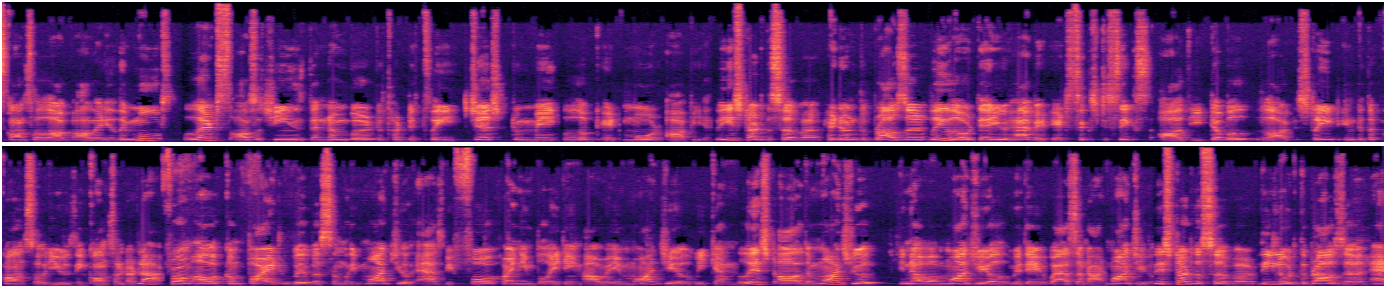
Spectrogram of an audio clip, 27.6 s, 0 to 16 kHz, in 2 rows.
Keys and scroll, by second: 1.6-2.8 typing, 7.0 ctrl+c, 7.2 Up, 7.4 Return, 9.5 Return, 14.1-24.5 typing, 22.8 Tab, 25.4 ctrl+c, 25.8 Up, 25.9 Return, 26.8 Up, 26.9 Return.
